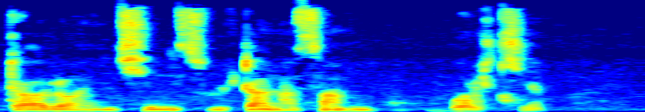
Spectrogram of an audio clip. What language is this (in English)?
Swahili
